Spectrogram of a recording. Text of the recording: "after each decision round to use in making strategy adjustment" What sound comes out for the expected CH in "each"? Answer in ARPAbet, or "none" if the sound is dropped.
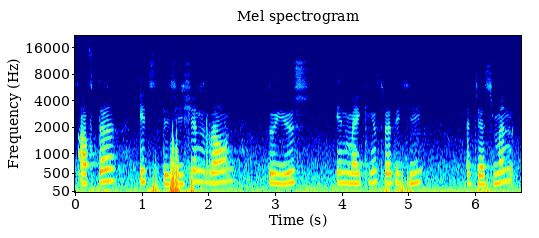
S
